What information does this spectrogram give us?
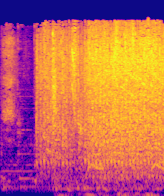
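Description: Rapid gunfire from a VR shooting game bursts in after about half a second of near quiet, then continues as a dense, loud, unbroken clatter of shots to the end.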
